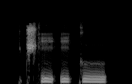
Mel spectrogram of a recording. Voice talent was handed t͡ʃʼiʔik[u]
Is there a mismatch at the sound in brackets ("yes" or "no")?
no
